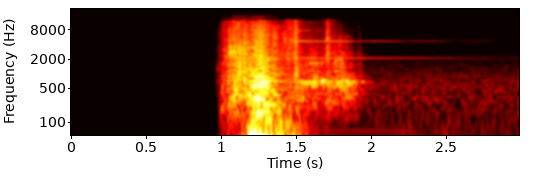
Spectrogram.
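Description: A heavy metal safe door clanks shut.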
